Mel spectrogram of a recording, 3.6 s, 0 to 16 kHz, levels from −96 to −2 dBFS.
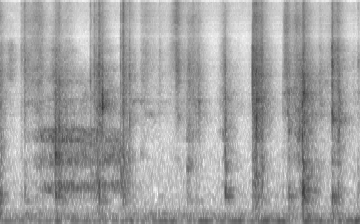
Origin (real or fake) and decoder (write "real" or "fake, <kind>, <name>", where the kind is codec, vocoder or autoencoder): fake, autoencoder, DAC-VAE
